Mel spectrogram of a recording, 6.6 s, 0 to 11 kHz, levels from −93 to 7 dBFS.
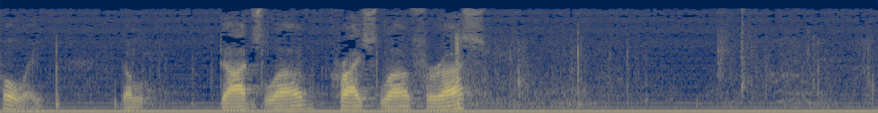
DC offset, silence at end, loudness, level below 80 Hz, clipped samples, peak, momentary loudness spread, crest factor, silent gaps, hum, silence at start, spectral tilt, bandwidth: under 0.1%; 0 s; -24 LUFS; -36 dBFS; under 0.1%; -6 dBFS; 17 LU; 20 dB; none; none; 0 s; -5.5 dB/octave; 8.8 kHz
